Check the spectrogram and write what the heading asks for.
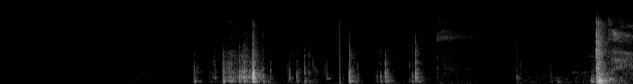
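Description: Handling noise on the recording device: no sound at first, then from about two seconds in a run of scrapes, rubs and knocks as it brushes against bedding, and one loud bump near the end.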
